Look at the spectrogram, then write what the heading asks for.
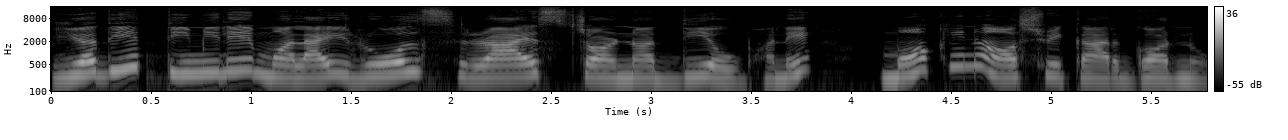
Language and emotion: Nepali, neutral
